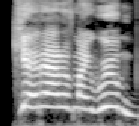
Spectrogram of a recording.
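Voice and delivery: high defensive yell; defensive shout. Acted. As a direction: yell him out of the room. Mark shoves him away.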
